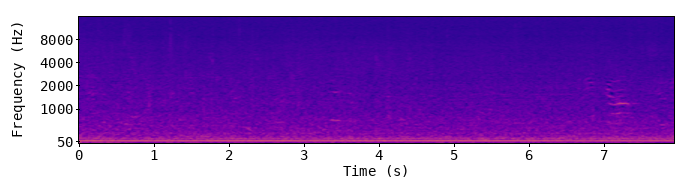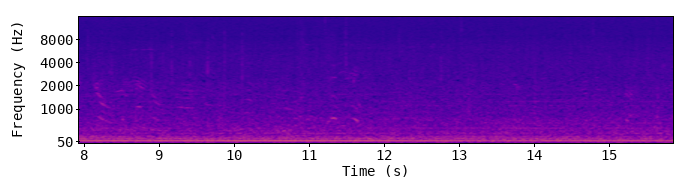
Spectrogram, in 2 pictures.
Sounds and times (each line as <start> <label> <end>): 0.0 departure of a paddle steamer boat 15.8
